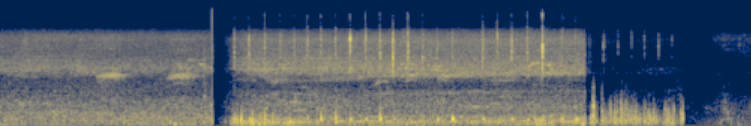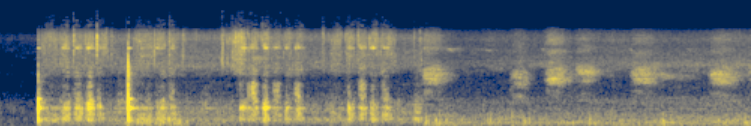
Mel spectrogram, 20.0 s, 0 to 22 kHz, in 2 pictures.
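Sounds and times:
crows cawing faintly: 1.3s - 2.6s, 14.9s - 16.0s, 16.8s - 20.0s
stone roller knocking and grinding: 10.6s - 12.4s, 13.2s - 15.2s.

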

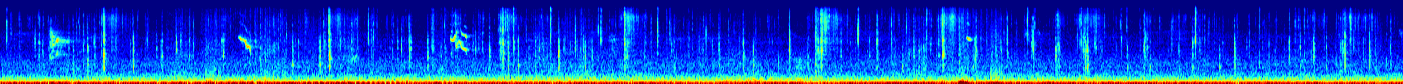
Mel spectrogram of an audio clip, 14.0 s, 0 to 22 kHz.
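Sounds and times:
bird chirp: 0.0s - 0.9s, 2.2s - 2.7s, 4.4s - 4.9s
birds pecking grain: 0.0s - 14.0s.

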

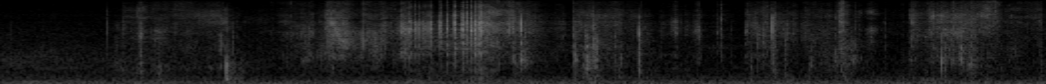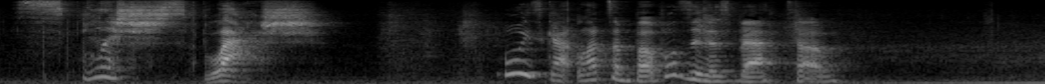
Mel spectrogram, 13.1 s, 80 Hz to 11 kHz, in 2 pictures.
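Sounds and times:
book pages rustling and turning: 0.6s - 7.9s.

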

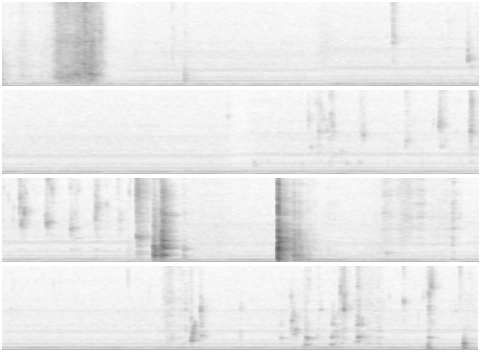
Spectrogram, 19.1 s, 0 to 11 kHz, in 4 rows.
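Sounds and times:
milk pouring into saucepan: 7.4s - 10.9s.

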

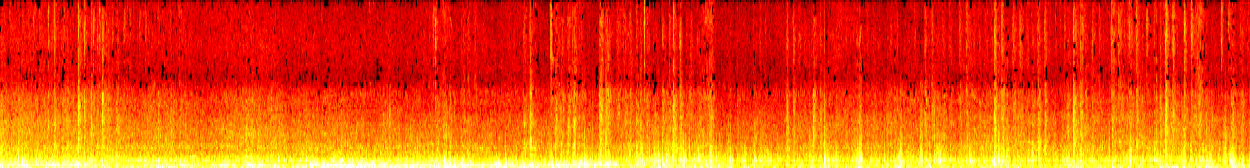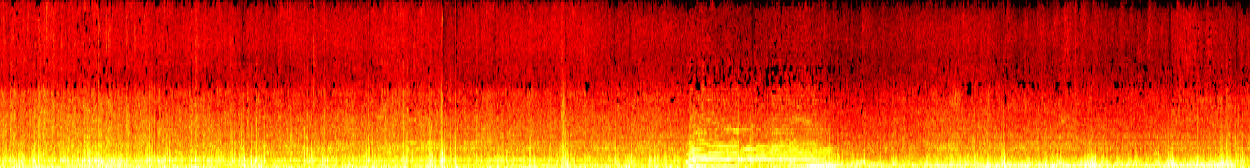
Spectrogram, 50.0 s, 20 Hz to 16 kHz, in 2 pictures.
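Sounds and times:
train wheels clicking over rail joints: 0.0s - 41.2s
train running noise: 0.0s - 50.0s
train horn: 38.6s - 42.3s.

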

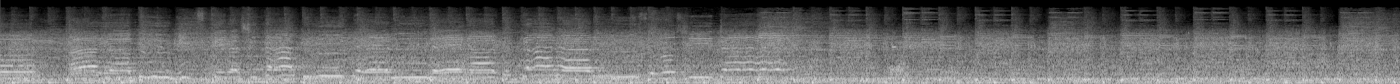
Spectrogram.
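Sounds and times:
pop song with singing and band: 0.0s - 8.3s.

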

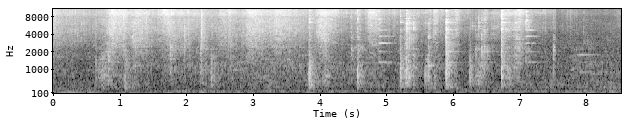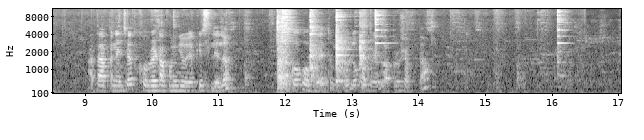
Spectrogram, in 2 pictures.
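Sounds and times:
onions sizzling in oil: 0.0s - 14.4s
spatula scraping a pan: 0.6s - 7.4s.

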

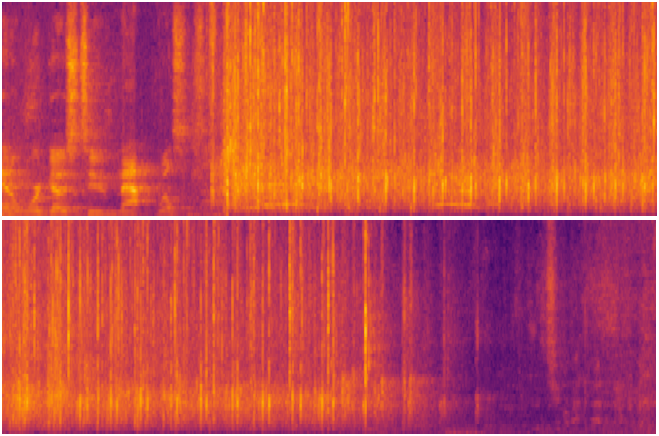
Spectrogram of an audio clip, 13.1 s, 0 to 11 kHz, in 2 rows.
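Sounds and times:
audience applauding: 2.0s - 11.4s.

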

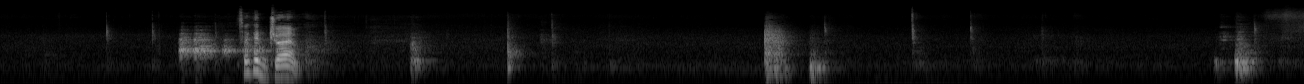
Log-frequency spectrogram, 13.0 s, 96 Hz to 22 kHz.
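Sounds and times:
faint clicks: 9.1s - 10.6s.

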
